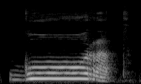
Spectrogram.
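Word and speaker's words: город: gorat gorat terus penekanan di huruf O. Jadi huruf O lebih panjang daripada huruf vokal dalam kata ini yang lain. Gorat.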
